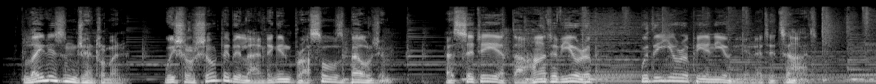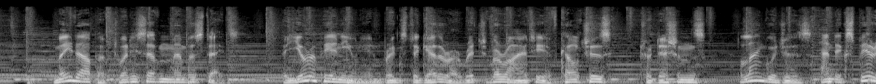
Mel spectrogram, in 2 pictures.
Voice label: narration

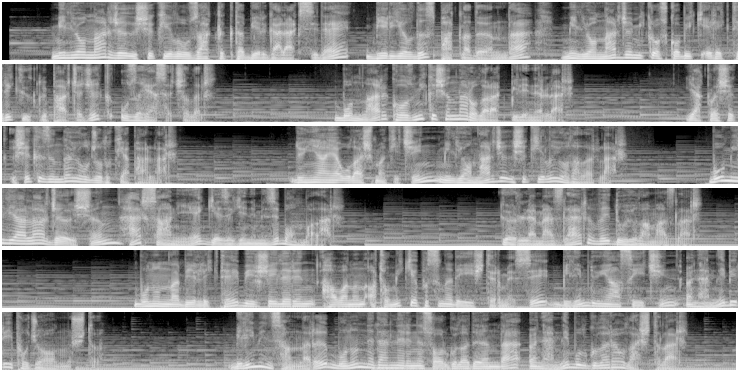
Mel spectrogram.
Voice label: turkish voiceover, documentary

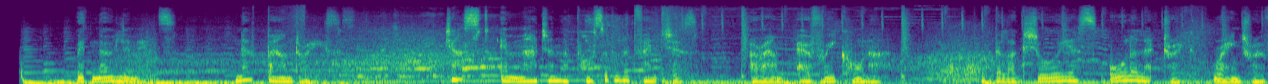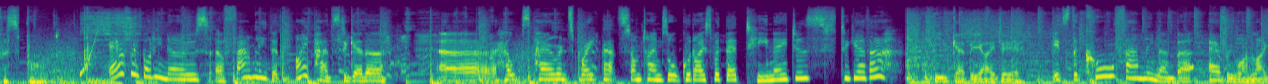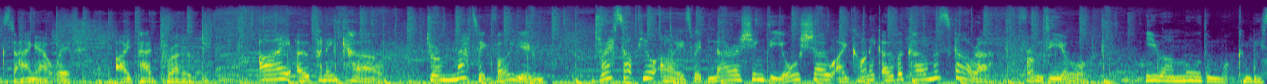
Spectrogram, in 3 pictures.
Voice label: commercial us market

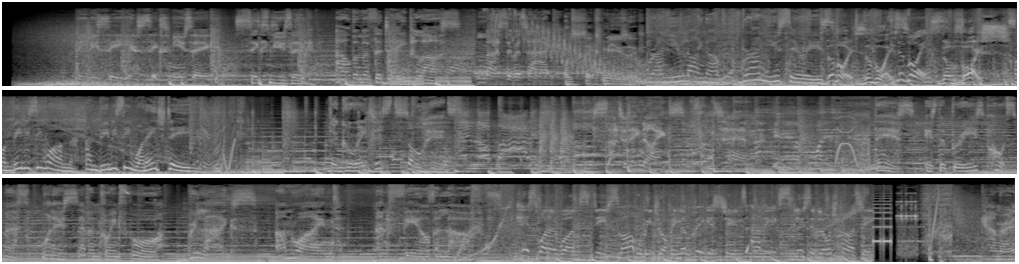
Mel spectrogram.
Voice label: promo and imaging

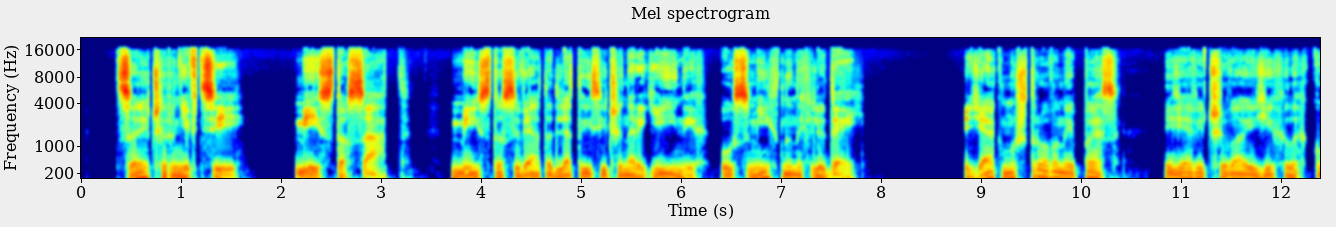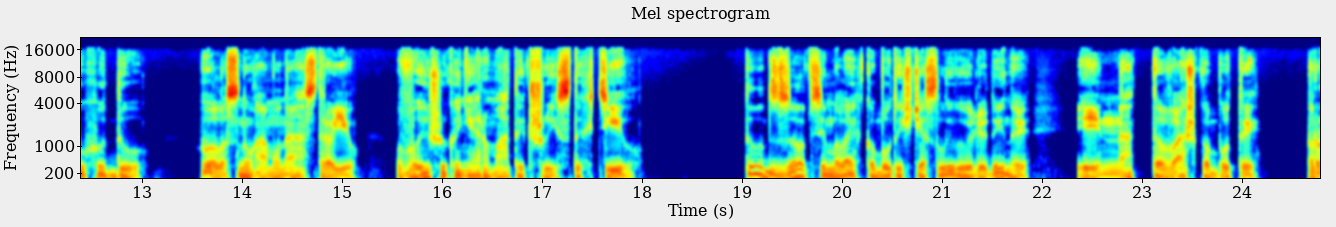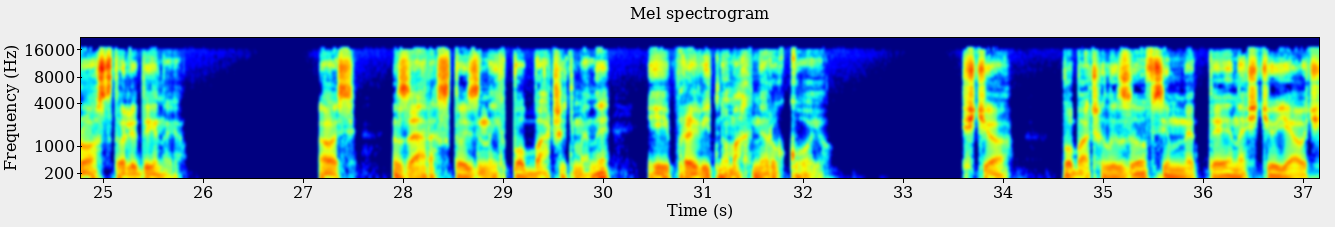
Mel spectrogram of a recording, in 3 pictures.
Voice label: ukranian deeper

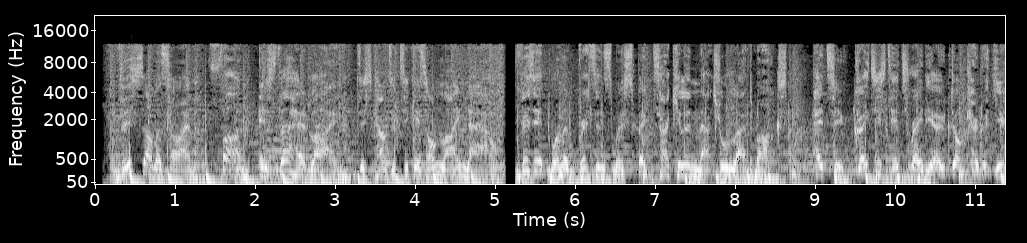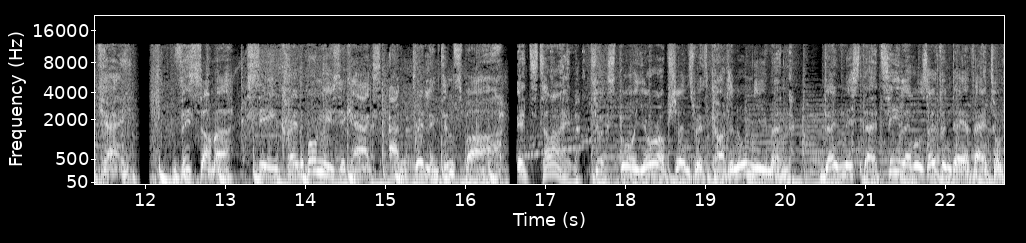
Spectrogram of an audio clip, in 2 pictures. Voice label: promo vo

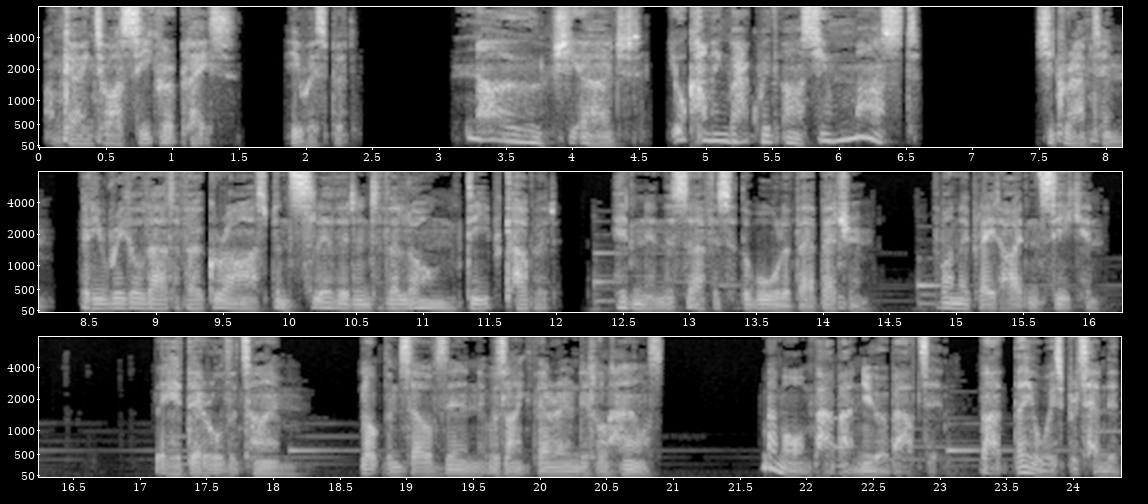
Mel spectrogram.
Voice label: audiobook

